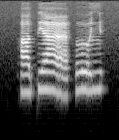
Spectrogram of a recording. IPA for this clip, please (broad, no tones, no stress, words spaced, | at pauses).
apʲæ | ɵlʲ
